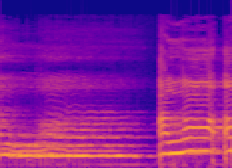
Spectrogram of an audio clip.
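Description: Unaccompanied male voice chanting in long, held, slowly bending notes, with a short break about one and a half seconds in.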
